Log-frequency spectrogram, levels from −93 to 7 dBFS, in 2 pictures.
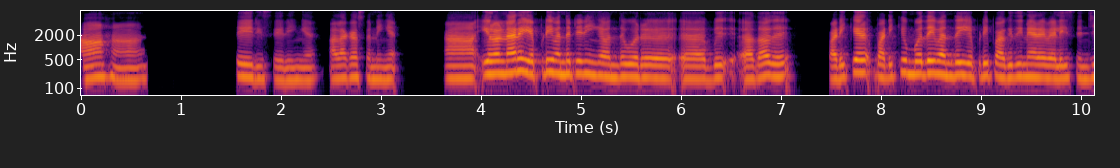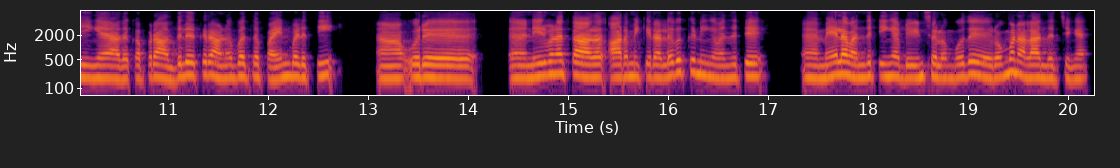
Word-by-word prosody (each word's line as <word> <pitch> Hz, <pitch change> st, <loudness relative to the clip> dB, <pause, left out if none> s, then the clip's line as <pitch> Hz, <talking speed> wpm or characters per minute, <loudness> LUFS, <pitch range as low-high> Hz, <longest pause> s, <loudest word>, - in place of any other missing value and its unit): ஆஹம். 160 Hz, -5 st, -4 dB, 1.0 s
சரி, 190 Hz, -3 st, -2 dB
சரிங்க. 160 Hz, 0 st, -6 dB, 0.3 s
அழகா 180 Hz, +2 st, -1 dB
சொன்னீங்க. 165 Hz, -1 st, -6 dB, 0.6 s
ஆ. -, -, -1 dB, 0.3 s
இவ்ளோ 225 Hz, 0 st, +7 dB
நேரம் 245 Hz, 0 st, +8 dB
எப்டி 225 Hz, +3 st, -2 dB
வந்துட்டு 230 Hz, 0 st, +1 dB
நீங்க 210 Hz, -2 st, -2 dB
வந்து 190 Hz, +1 st, -3 dB
ஒரு 185 Hz, -1 st, 0 dB, 0.4 s
அ -, -, -2 dB, 0.6 s
அதாவது 195 Hz, +2 st, +1 dB, 0.5 s
படிக்க 180 Hz, +7 st, -1 dB, 0.3 s
படிக்கும்போதே 225 Hz, +5 st, +2 dB
வந்து 210 Hz, 0 st, +1 dB
எப்டி 200 Hz, +1 st, -3 dB
பகுதி 185 Hz, +1 st, 0 dB
நேர 190 Hz, -1 st, +3 dB
வேலை 175 Hz, 0 st, +1 dB
செஞ்சிங்க? 180 Hz, +1 st, -3 dB, 0.2 s
அதுக்கப்புறம் 180 Hz, +2 st, -1 dB
அதுல 195 Hz, +6 st, -1 dB
இருக்கிற 210 Hz, +1 st, -1 dB
அனுபவத்த 190 Hz, +2 st, -2 dB
பயன்படுத்தி 195 Hz, +3 st, -1 dB, 0.6 s
ஆ -, -, 0 dB, 0.3 s
ஒரு 190 Hz, 0 st, +3 dB, 0.8 s
அ -, -, 0 dB, 0.2 s
நிறுவனத்த 225 Hz, +3 st, +1 dB
ஆர 190 Hz, -, +4 dB, 0.2 s
ஆரம்பிக்கிற 195 Hz, 0 st, -1 dB
அளவுக்கு 240 Hz, +6 st, -1 dB
நீங்க 200 Hz, -3 st, -3 dB
வந்துட்டு 185 Hz, +3 st, -2 dB, 0.5 s
அ -, -, -1 dB, 0.2 s
மேல 215 Hz, +3 st, +4 dB
வந்துட்டீங்க 195 Hz, +1 st, -2 dB
அப்டின்னு 180 Hz, +2 st, -3 dB
சொல்லும்போது 190 Hz, +3 st, -1 dB, 0.3 s
ரொம்ப 220 Hz, +7 st, 0 dB
நல்லா 185 Hz, -3 st, +3 dB
இருந்துச்சுங்க. 175 Hz, -1 st, -5 dB
190 Hz, 135 wpm, -23 LUFS, 180-205 Hz, 1.0 s, நேரம்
